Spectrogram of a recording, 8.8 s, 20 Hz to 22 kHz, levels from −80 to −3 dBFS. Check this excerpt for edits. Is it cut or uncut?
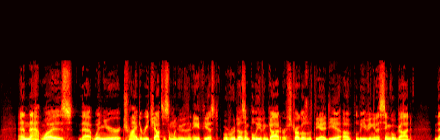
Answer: cut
